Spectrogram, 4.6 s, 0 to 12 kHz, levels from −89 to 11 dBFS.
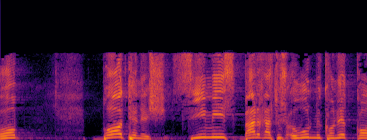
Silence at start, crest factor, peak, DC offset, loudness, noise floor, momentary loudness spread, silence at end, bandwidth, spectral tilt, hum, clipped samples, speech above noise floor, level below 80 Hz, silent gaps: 0 s; 20 dB; -2 dBFS; under 0.1%; -19 LUFS; -48 dBFS; 8 LU; 0 s; 7.8 kHz; -3.5 dB/octave; none; under 0.1%; 28 dB; -60 dBFS; none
